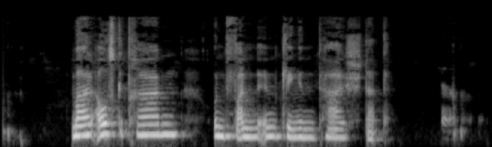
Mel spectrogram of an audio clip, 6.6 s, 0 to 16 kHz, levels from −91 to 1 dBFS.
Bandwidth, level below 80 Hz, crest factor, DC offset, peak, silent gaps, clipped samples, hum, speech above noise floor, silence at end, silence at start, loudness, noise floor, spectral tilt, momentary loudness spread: 11.5 kHz; -62 dBFS; 20 dB; under 0.1%; -4 dBFS; none; under 0.1%; none; 58 dB; 0.5 s; 0.95 s; -23 LUFS; -80 dBFS; -6.5 dB/octave; 14 LU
